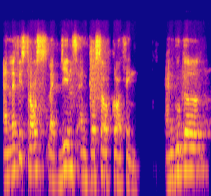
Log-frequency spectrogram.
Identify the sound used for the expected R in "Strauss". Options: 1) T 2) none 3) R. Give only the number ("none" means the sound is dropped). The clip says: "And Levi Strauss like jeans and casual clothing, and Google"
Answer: 3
